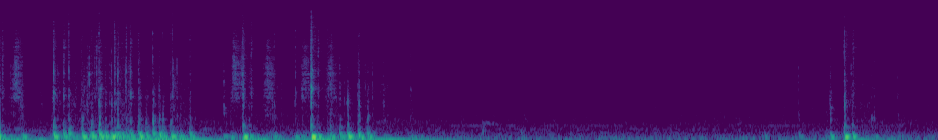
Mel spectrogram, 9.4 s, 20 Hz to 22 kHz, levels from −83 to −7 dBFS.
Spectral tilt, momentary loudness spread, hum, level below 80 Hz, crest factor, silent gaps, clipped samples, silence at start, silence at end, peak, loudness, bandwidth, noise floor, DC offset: -6 dB/octave; 27 LU; none; -46 dBFS; 22 dB; none; under 0.1%; 0 s; 0.05 s; -20 dBFS; -43 LUFS; 15.5 kHz; -64 dBFS; under 0.1%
